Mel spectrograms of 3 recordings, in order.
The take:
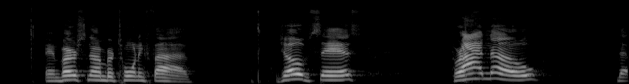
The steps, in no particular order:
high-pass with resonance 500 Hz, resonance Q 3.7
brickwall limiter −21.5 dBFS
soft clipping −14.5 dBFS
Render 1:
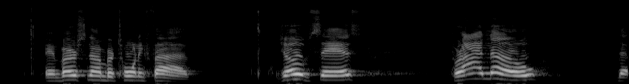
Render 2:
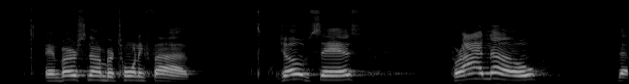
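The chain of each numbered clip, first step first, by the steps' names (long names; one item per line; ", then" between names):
brickwall limiter, then high-pass with resonance, then soft clipping
high-pass with resonance, then brickwall limiter, then soft clipping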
